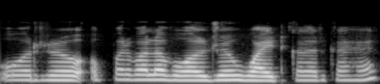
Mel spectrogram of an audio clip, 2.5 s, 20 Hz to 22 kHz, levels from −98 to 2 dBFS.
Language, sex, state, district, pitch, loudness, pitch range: Hindi, female, Himachal Pradesh, Shimla, 215 Hz, -17 LUFS, 210-225 Hz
